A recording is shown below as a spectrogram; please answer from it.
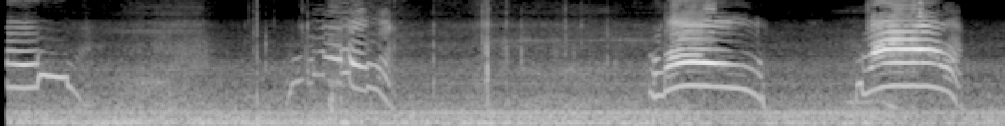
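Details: Kitten meowing, offered as a sound to attract cats: four high arched meows, the first two thin and brief, the last two louder and fuller, with a steady low hum underneath.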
